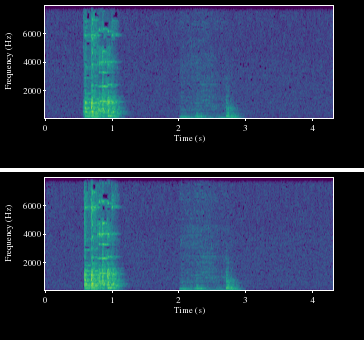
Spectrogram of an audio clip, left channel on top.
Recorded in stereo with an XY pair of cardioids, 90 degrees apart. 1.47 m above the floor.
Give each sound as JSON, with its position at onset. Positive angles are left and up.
{"t": 0.6, "sound": "dishes clattering", "azimuth_deg": -50, "distance_m": 3.5}
{"t": 2.0, "sound": "a drawer", "azimuth_deg": -65, "distance_m": 7.0}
